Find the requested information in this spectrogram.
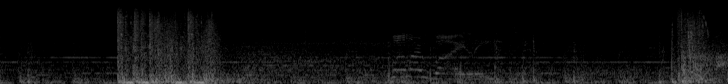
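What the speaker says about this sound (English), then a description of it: "Good shooting that enforcer." Gunfire from an enforcer in the video game Warhammer 40,000: Rogue Trader: a dense, loud burst of shots over about a second, then quieter game ambience with voices talking, and another sharp burst near the end.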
